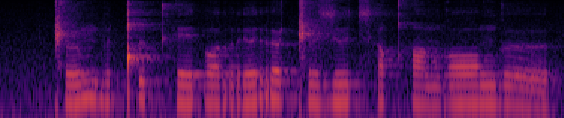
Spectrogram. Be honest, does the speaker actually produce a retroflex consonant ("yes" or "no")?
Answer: no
